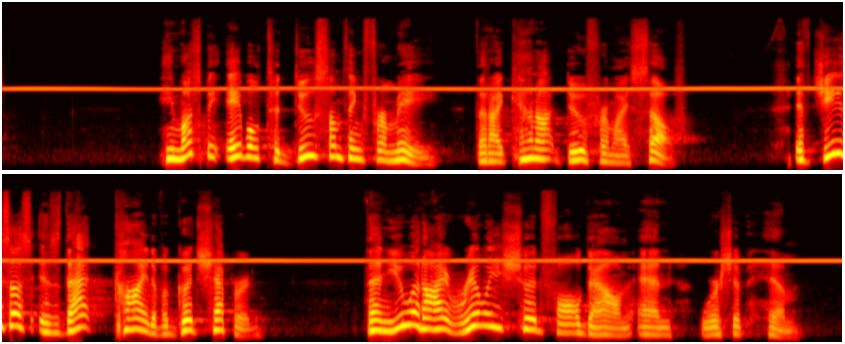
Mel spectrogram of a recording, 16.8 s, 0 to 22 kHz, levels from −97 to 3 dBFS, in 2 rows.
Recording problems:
high-pitched whine; loud; throughout; 3 kHz, 9 dB below the speech

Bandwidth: 15 kHz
